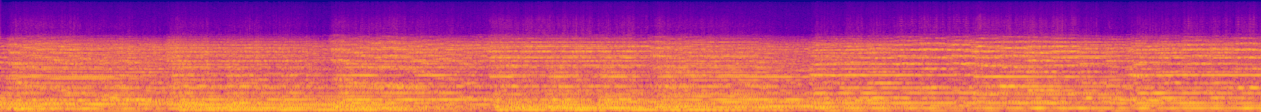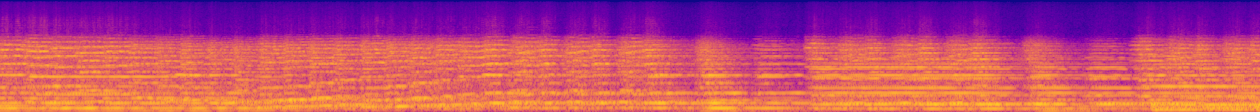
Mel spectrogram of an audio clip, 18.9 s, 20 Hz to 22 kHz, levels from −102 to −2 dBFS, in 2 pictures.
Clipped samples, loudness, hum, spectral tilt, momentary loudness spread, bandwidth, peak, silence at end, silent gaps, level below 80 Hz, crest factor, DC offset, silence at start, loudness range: under 0.1%; -15 LUFS; none; -6 dB/octave; 4 LU; 11 kHz; -2 dBFS; 0 s; none; -46 dBFS; 14 dB; under 0.1%; 0 s; 2 LU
